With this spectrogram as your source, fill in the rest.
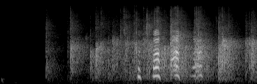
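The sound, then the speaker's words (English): A studio audience applauds in a burst of clapping that starts sparse and grows denser and louder, with a few voices calling out among the claps. “Thanks, guys. That's the studio audience we have here.”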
